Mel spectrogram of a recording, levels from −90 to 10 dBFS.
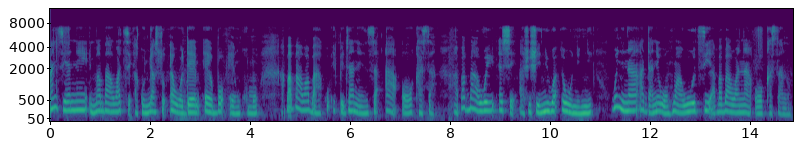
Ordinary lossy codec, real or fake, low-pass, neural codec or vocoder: Opus, 64 kbps; real; 7.2 kHz; none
